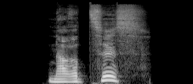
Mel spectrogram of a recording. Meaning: Narcissus
- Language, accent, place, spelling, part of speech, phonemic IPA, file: German, Germany, Berlin, Narziss, proper noun, /naʁˈt͡sɪs/, De-Narziss.ogg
